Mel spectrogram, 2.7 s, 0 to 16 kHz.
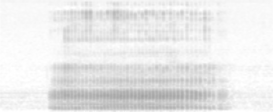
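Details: Snoring of a sleeping dog. A rattling snore of rapid, even pulses runs about 1.7 seconds, steady in loudness, then drops back to near silence.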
